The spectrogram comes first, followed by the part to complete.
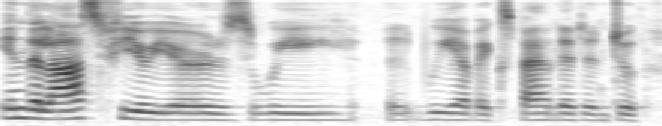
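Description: In a very clean recording with a silent background, a woman talks at a fairly slow pace with a very deep, low pitch and fairly even intonation. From India. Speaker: immigration and estate planning attorney. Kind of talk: interview.

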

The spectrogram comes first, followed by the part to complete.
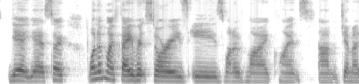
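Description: A fairly low-pitched woman in an Australian accent, moderate in pace with ordinary pitch variation, on a very clean recording with a silent background. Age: 40s. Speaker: social media strategist and sales coach. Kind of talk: casual interview chat. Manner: animated.

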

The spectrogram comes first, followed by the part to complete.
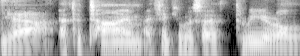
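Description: Here is an ordinary speaking voice: a man with a medium pitch and an American accent, talking at a fairly slow pace. The sound is dry and close, with no echo. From US West Coast, Bay Area of California. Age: 50s. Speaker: talent consultancy founder. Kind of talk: interview.

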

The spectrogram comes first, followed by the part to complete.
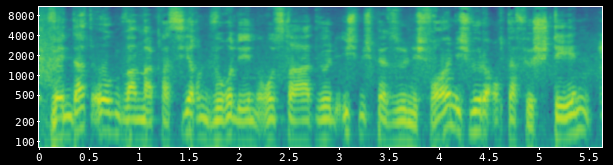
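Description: A man speaks at a fairly quick pace with hardly any pauses, over noticeable background noise. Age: 60s. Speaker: amateur theatre director and marksmen's club member. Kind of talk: casual interview. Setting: outdoors in a garden.

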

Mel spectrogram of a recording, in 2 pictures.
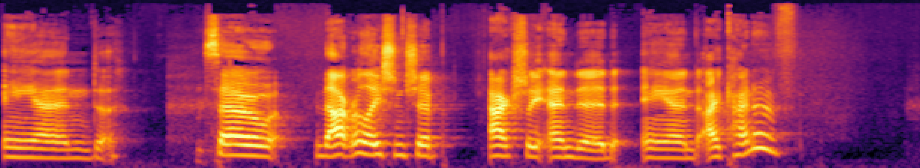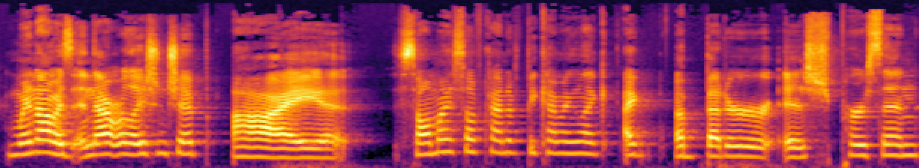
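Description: With an American accent, a woman speaks fairly slowly in a plain, everyday voice, fairly high in pitch with ordinary variation, on a very clean recording with a silent background. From US South, Mississippi. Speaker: teacher and podcaster. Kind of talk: testimony.

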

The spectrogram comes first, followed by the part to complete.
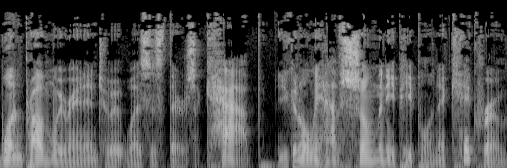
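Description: A man speaks at a fairly quick pace in a very deep, low voice with vocal fry, very wide pitch swings and big swings in loudness, on a very clean recording with a silent background. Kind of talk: casual chat, informational.

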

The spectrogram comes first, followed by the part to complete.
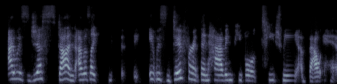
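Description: A woman with a high pitch and a bright, sharp tone speaks at a fairly slow pace with ordinary pitch variation. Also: dry, close sound with no echo. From Maine. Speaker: author and teacher. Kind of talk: interview.

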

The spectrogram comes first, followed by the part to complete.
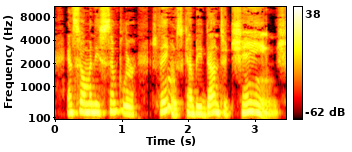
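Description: This woman talks at a fairly slow pace. Vocal fry runs through her voice. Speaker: community founder. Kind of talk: casual interview chat.

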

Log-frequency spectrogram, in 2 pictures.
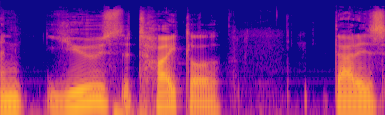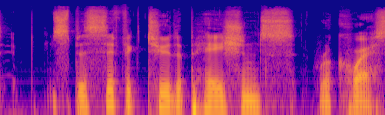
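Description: This man speaks with an Irish accent and ordinary pitch variation. The recording is very clean with a silent background, dry and close with no echo. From Ireland. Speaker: podiatrist and business mentor. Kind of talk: solo podcast monologue, tutorial. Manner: informal, filler words, explanatory.

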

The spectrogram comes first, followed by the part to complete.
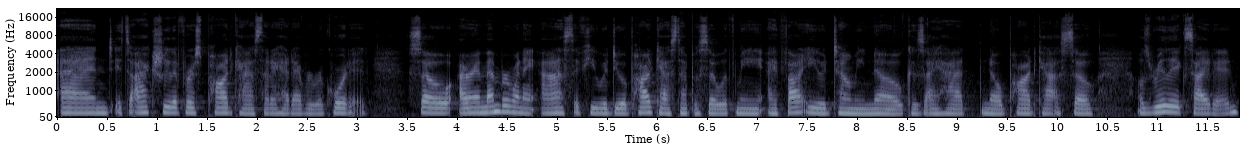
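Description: Her voice is fairly low, and this woman speaks in a monotone with flat intonation. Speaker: podcast host. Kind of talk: podcast intro.

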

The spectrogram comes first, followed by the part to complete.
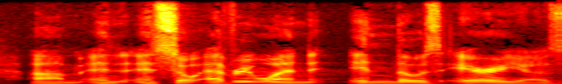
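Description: A man with a fairly high pitch and an American accent talks at a moderate pace with lively intonation, in a dry, close sound with no echo. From Oklahoma. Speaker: pastor. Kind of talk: sermon. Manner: halting, frequent fillers and restarts.

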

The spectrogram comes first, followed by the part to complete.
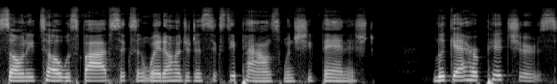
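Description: A woman speaks at a fairly low pitch with fairly even intonation, in an ordinary speaking voice. The recording is very clean, with a silent background and a dry, close sound with no echo. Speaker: podcast host. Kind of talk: true-crime narration, read aloud from news reports in a steady, solemn storytelling tone. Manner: earnest, deliberate, with emotional asides.

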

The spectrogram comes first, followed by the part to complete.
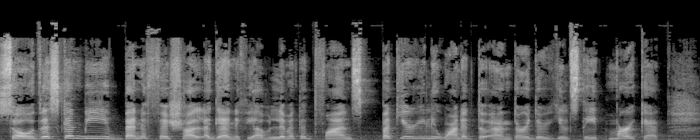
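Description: In a Filipino accent, a woman speaks at a moderate pace and medium pitch, with lively intonation and hardly any pauses, on a very clean recording with a silent background. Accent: Filipino English, Taglish code-switching. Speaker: podcast host. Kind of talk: informational monologue.

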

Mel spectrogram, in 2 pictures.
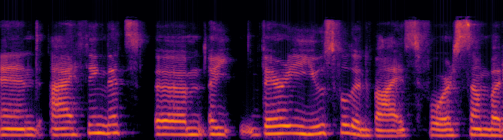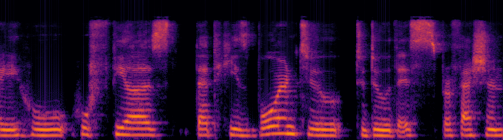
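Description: Against a quiet background, a woman speaks very slowly at a fairly low pitch with ordinary pitch variation and hardly any pauses. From Hungary, small village. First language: Hungarian. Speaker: actress and acting coach. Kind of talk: interview. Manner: halting.

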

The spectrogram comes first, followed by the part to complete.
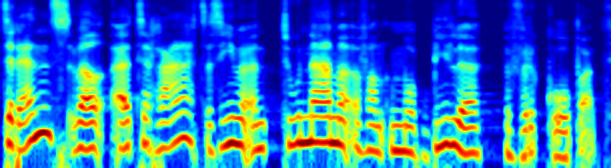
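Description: A woman at a medium pitch speaks with lively intonation, recorded dry and close with no echo. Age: 30s. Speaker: podcast host and business coach. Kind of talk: solo podcast tips talk. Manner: animated.

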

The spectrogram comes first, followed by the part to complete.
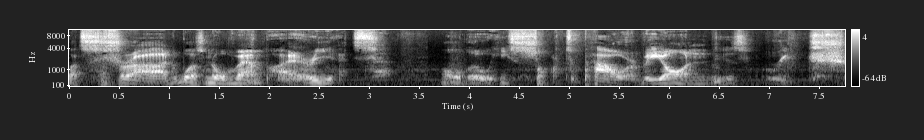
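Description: A very slow, raspy put-on character voice from a man. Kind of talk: formal archaic speech. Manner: cold, menacing, archaic.

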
